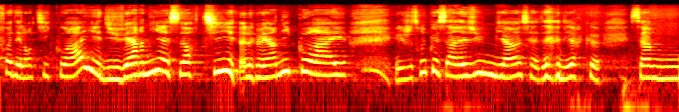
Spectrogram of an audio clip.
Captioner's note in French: rires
